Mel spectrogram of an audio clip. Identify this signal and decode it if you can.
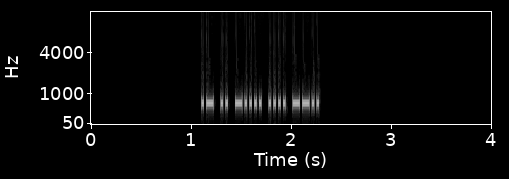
Morse code, heard as a keyed tone, about 48 wpm, 700 Hz. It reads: AI6HZ
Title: USA Call Signs - 5 Characters - Repeated 3x - 50wpm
